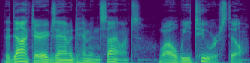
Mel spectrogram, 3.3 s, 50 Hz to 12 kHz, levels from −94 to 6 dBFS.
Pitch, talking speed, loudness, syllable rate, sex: 100 Hz, 180 wpm, -20 LUFS, 6.4 syllables/s, male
